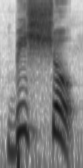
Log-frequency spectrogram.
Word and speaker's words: বিশ্ব: কারণ ব ফলার অনেকগুলো বৈশিষ্ট্যের মধ্যে একটি বৈশিষ্ট্য এমন যে ব ফলা যে বর্ণটির সাথে যুক্ত হয়, ব ফলা সেই বর্ণটির উচ্চারণ দ্বিত্ব করে, অর্থাৎ ডাবল করে। আর সে কারণে এখানে বিশ্ব এভাবে উচ্চারিত হয়েছে, অর্থাৎ তালব্য স্বর উচ্চারণটা দ্বিত্ব হয়েছে, মানে ডাবল হয়েছে।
